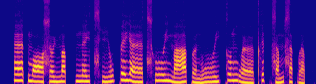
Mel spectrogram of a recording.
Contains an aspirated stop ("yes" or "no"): yes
